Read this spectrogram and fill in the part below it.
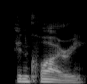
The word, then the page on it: enquiry: Australian English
